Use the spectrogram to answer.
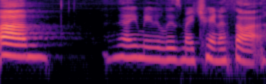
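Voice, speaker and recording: Loud and at a moderate pace, a woman speaks. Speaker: high school principal. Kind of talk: school assembly speech. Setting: auditorium with student audience.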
